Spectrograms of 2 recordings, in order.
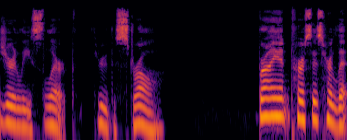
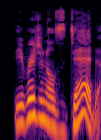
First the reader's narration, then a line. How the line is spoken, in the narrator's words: I exclaim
